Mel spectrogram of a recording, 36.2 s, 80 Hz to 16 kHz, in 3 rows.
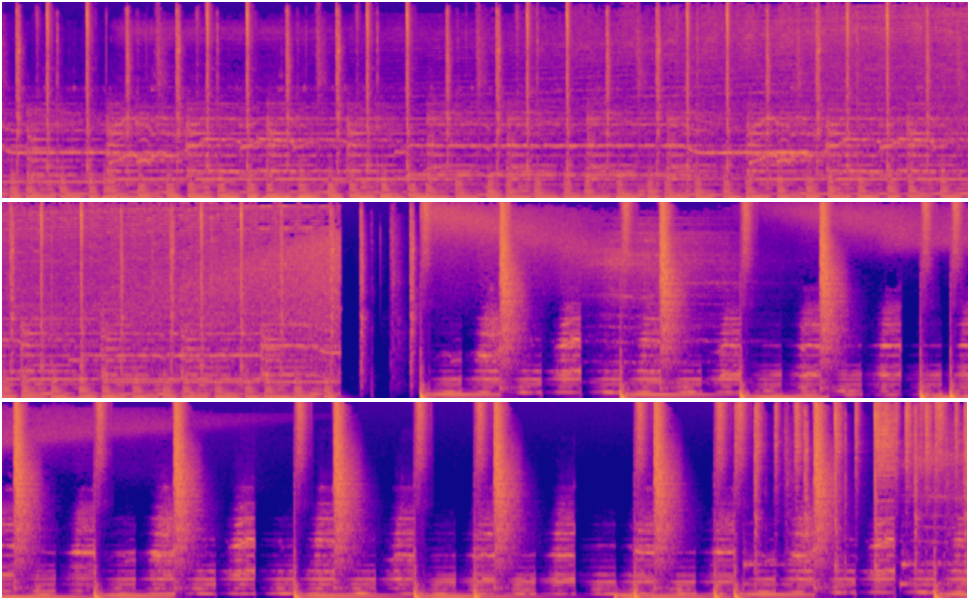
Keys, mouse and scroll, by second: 13.7 0, 13.9 Return, 14.6 0, 19.8 1, 20.2 Return, 25.7-26.7 typing, 34.6 1, 34.8 Return.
